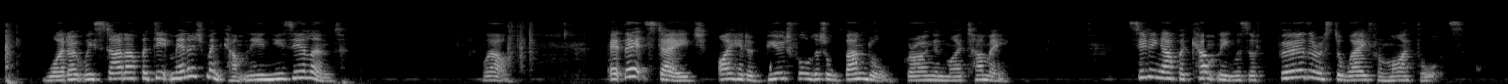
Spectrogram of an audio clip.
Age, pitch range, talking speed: 40-59, 185-255 Hz, 145 wpm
